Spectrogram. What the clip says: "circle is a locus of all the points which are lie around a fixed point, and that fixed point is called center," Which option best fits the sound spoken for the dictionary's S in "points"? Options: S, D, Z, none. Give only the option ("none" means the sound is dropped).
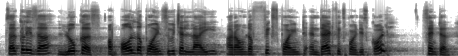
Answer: S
